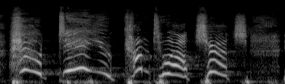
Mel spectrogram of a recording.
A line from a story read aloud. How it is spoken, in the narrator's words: this old lady who was one of the ladies at our town church, she just started yelling at him and said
